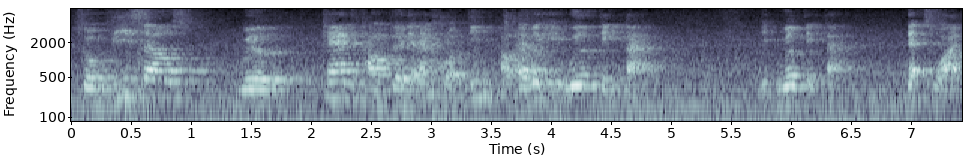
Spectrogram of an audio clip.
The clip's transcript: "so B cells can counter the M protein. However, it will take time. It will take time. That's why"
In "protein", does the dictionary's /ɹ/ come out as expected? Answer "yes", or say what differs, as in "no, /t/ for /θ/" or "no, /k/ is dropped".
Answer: no, /ɹ/ is dropped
